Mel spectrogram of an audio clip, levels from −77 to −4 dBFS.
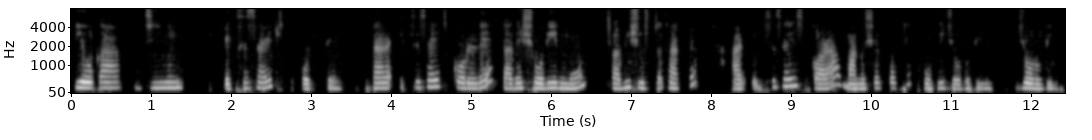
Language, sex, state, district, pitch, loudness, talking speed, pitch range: Bengali, female, West Bengal, Jhargram, 185 Hz, -27 LUFS, 100 wpm, 170-200 Hz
